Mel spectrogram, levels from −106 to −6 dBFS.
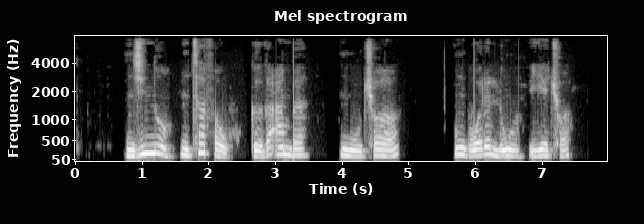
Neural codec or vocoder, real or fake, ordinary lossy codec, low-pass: none; real; Opus, 64 kbps; 7.2 kHz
